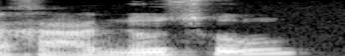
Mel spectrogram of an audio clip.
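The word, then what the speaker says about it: Hornussen: Es eso El que, mm, el que voy a hablar hoy se llama, nosotros lo leeremos Harnusen, se pronuncia Harnusen, y empezó en el siglo XVII, en la zona de Berna y Salutois y Argovia.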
